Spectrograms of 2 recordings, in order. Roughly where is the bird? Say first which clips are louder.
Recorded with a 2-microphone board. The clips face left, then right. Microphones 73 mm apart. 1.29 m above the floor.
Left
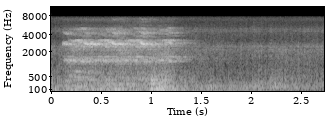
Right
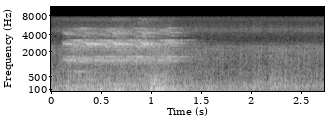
Even; right.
